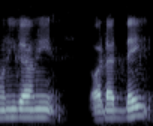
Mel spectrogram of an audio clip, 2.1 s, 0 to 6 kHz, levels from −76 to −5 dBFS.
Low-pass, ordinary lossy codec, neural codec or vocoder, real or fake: 5.4 kHz; AAC, 48 kbps; codec, 16 kHz, 4.8 kbps, FACodec; fake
